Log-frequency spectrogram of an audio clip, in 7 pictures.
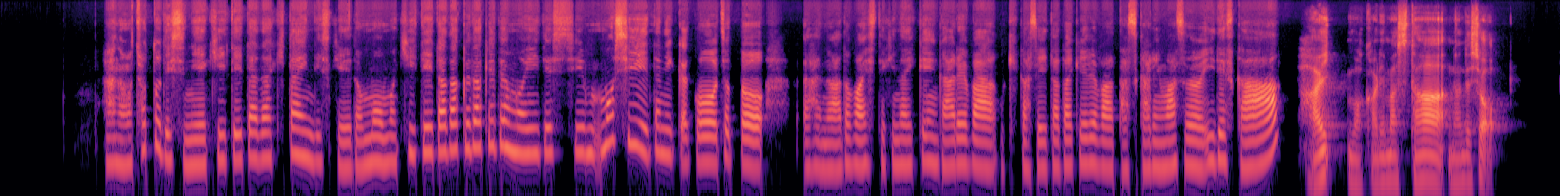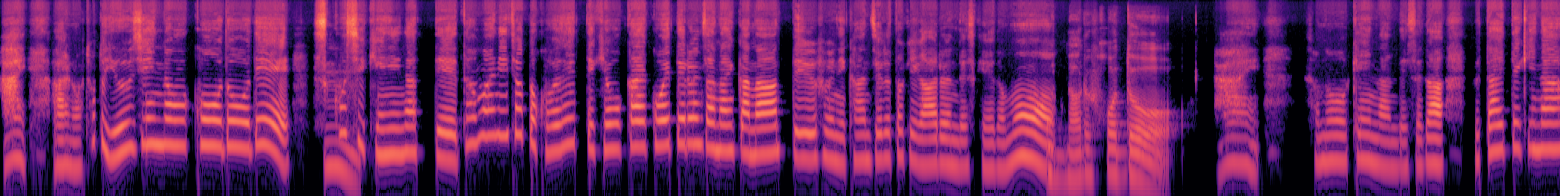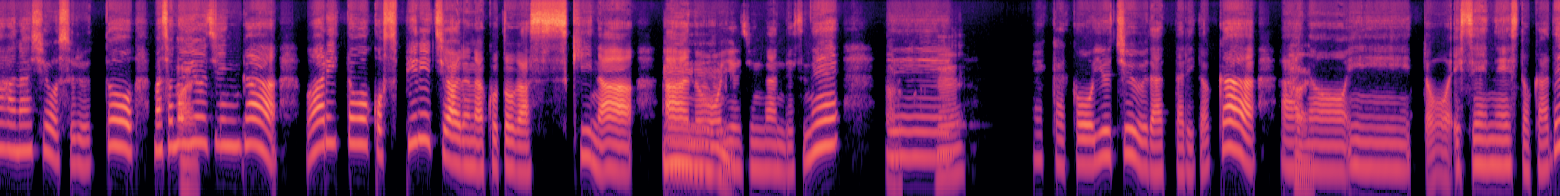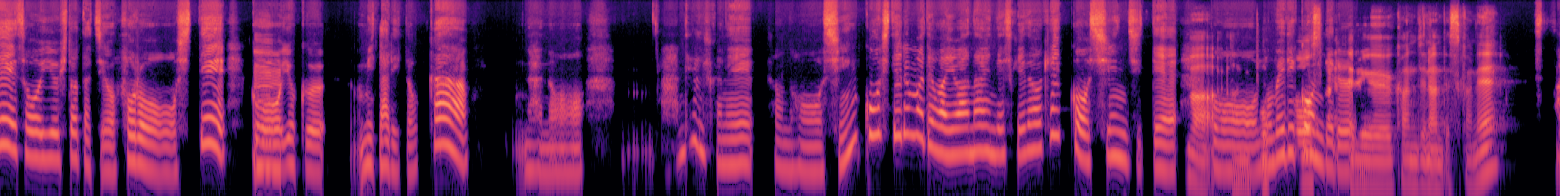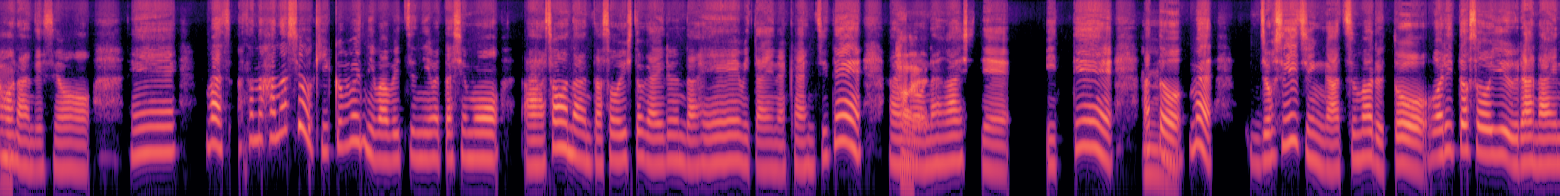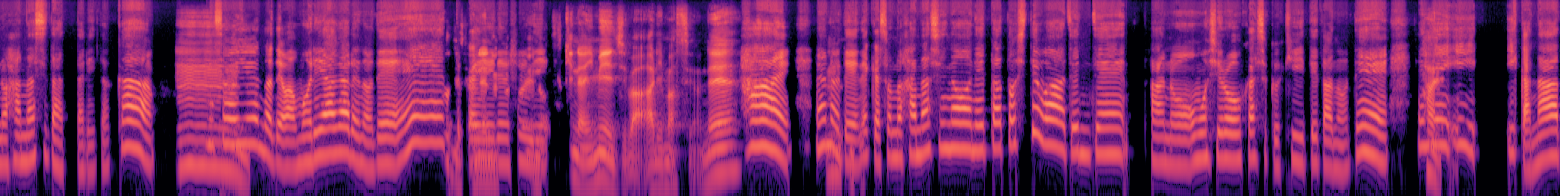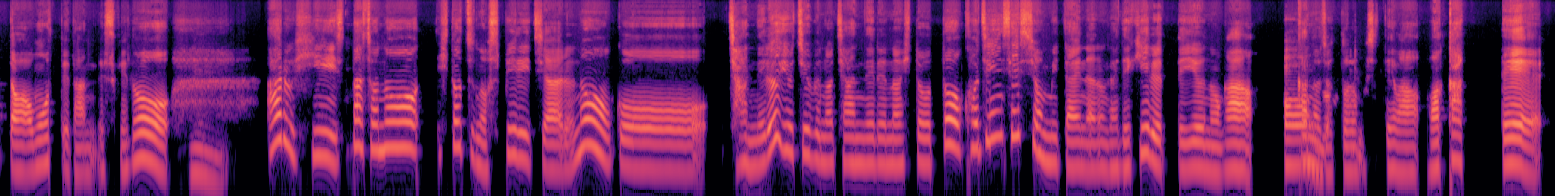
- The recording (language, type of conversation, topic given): Japanese, advice, 友人の行動が個人的な境界を越えていると感じたとき、どうすればよいですか？
- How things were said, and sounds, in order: other noise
